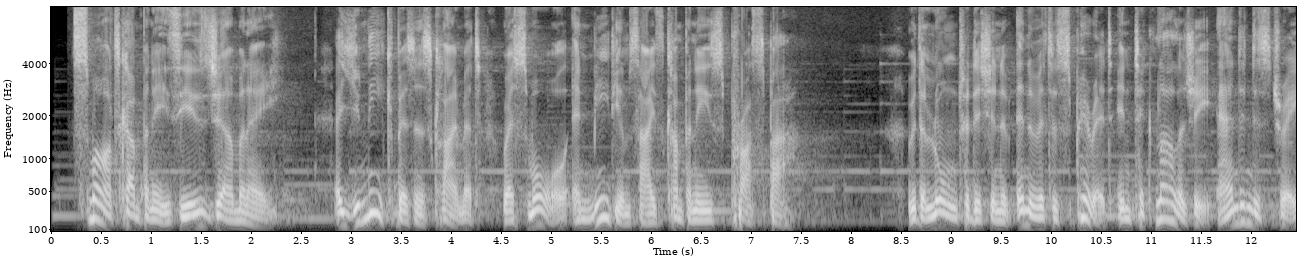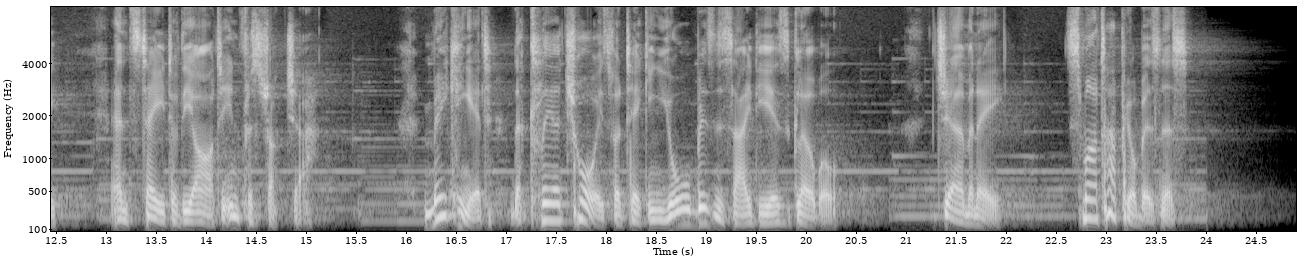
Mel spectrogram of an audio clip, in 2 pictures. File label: Low Brit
